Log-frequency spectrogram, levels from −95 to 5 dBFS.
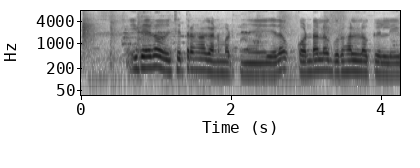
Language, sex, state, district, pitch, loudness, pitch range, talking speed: Telugu, male, Telangana, Nalgonda, 160 Hz, -15 LUFS, 145-185 Hz, 100 wpm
